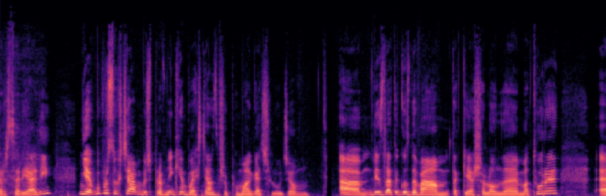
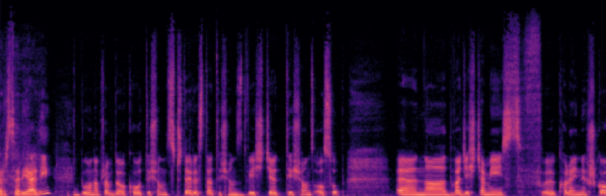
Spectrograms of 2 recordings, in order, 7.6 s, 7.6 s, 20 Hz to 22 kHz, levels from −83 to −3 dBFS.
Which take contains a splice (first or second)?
second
